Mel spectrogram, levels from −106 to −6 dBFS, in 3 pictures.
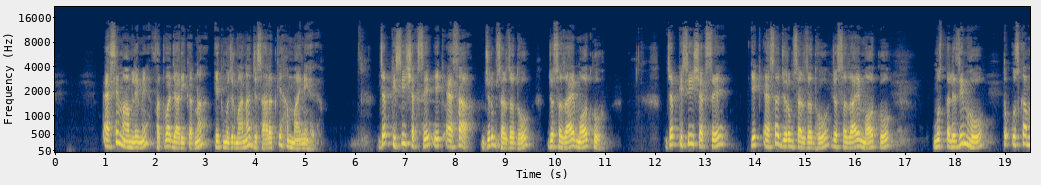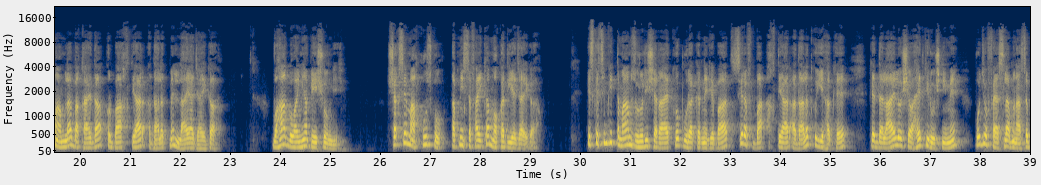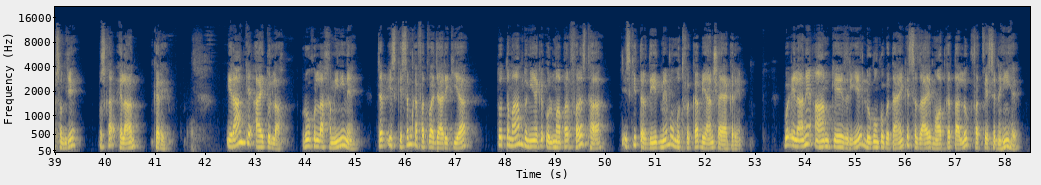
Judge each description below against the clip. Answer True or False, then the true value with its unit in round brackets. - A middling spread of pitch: False (6.9 semitones)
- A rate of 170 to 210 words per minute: False (155 wpm)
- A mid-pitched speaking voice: True (160 Hz)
